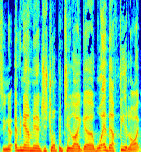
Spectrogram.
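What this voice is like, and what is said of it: Put-on British London accent. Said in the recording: “this right here is probably like a British London type thing”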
